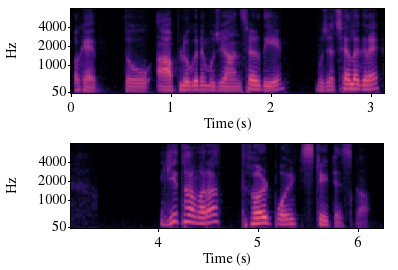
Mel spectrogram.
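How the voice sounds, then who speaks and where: A man with an Indian accent and a somewhat high, slightly mellow voice teaches a live spoken English lesson, moving between Hindi and English, repeating example phrases and reading out viewers' comments. The sound is clean, studio-quality, with no room sound.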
